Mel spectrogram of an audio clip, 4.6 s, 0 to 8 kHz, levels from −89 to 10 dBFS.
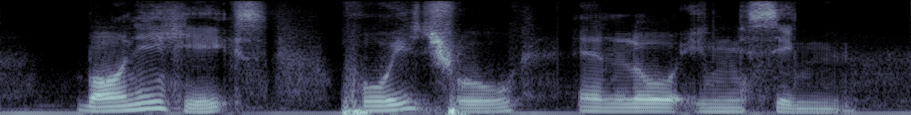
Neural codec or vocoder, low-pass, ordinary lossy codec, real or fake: codec, 16 kHz, 2 kbps, X-Codec, HuBERT features, trained on general audio; none; none; fake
